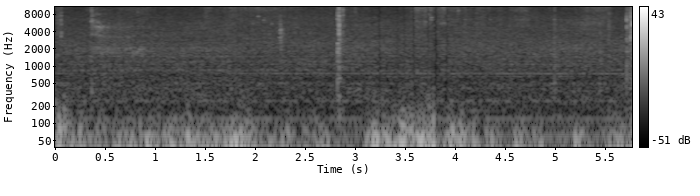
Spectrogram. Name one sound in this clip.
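Playing cards slide and tap softly on a tabletop.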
